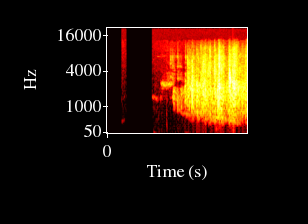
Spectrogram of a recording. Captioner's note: applause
